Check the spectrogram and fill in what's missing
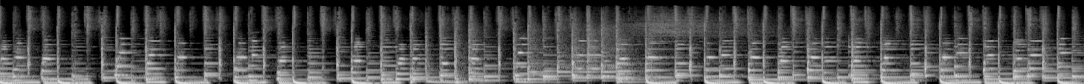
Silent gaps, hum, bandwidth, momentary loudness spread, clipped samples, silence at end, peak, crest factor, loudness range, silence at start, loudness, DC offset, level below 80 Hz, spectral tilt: none; none; 17 kHz; 3 LU; under 0.1%; 0 s; -2 dBFS; 14 dB; 2 LU; 0 s; -16 LUFS; under 0.1%; -20 dBFS; -5 dB/octave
